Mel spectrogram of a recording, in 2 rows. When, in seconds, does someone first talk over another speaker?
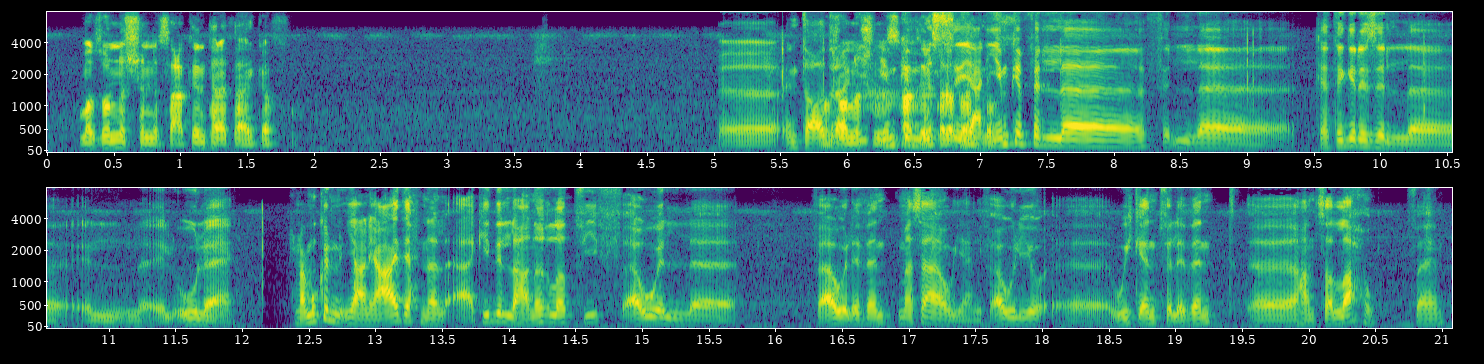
5.8 s

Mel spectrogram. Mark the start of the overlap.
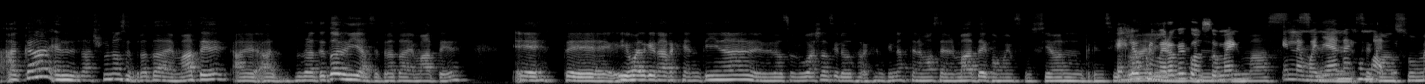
11.2 s

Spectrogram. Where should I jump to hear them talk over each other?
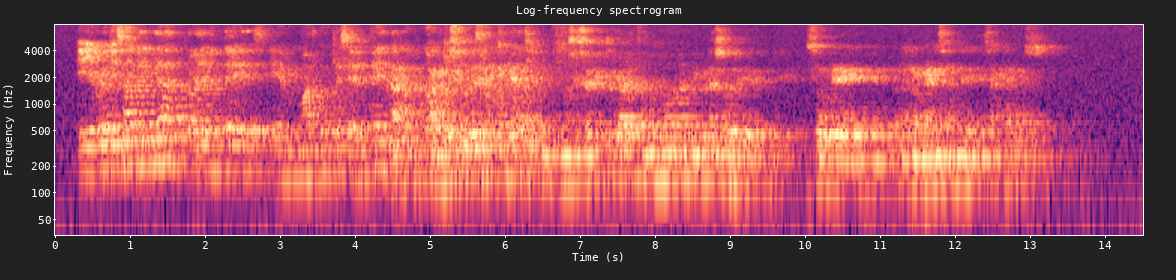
4.5 s

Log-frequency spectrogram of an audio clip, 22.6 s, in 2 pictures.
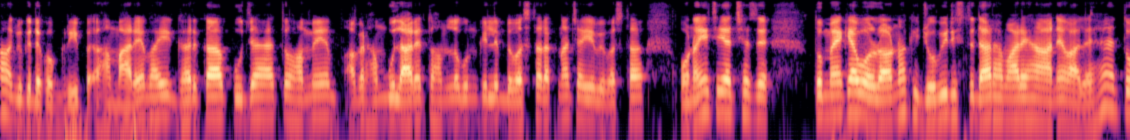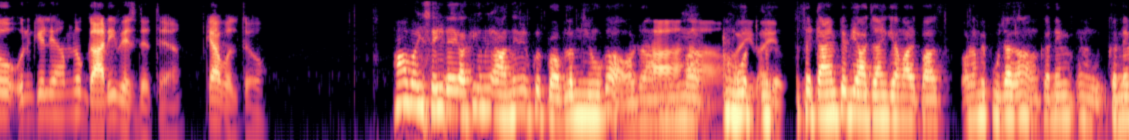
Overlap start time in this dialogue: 17.8 s

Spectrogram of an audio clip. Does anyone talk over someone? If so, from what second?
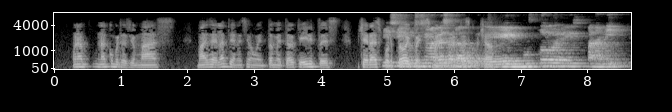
4.9 s

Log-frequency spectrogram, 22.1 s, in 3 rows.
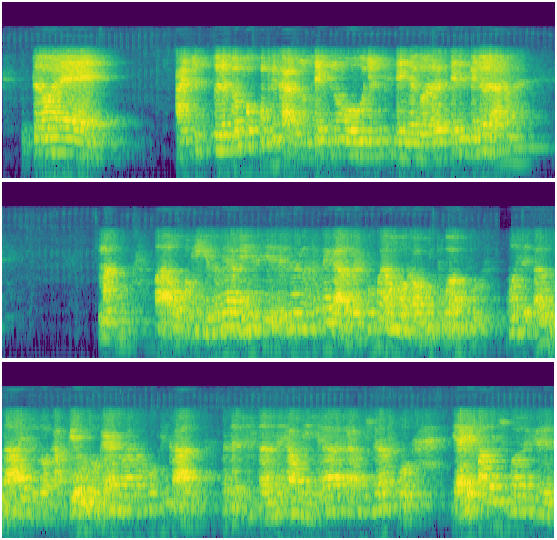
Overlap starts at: none

